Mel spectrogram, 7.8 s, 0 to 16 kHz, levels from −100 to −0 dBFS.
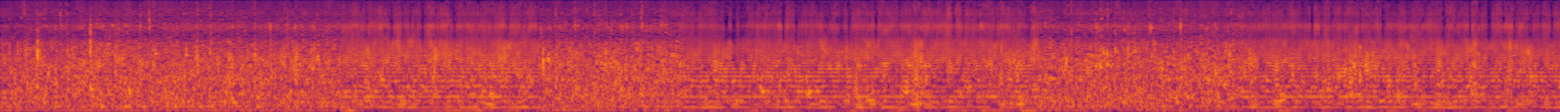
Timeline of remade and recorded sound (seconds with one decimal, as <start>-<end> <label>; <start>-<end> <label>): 0.0-1.7 recorded; 1.7-2.7 remade; 2.7-3.4 recorded; 3.4-5.2 remade; 5.2-6.2 recorded; 6.2-7.8 remade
